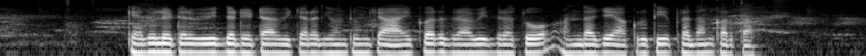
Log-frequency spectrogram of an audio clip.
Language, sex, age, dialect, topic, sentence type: Marathi, male, 18-24, Southern Konkan, banking, statement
